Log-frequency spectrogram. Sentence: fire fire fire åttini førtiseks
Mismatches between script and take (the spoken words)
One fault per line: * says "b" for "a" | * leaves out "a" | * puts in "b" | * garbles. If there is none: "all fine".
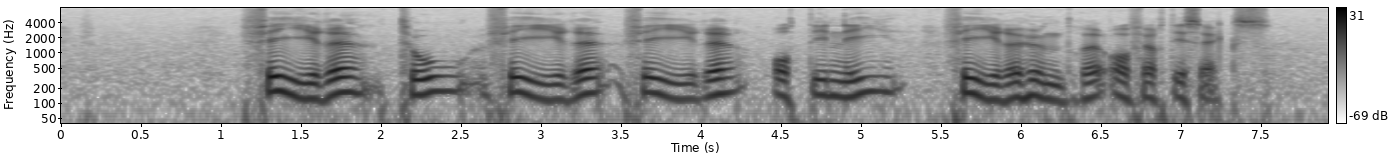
* puts in "to"
* puts in "fire hundre og"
